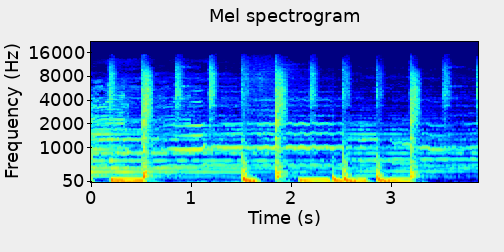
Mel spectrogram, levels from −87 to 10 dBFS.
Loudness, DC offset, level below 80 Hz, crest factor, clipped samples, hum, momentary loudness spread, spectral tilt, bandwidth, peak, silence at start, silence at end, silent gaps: -23 LUFS; under 0.1%; -24 dBFS; 14 dB; under 0.1%; none; 11 LU; -5 dB/octave; 14 kHz; -6 dBFS; 0 s; 0 s; none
